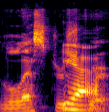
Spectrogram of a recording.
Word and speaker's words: Leicester: up later confirmed that we shall be pronouncing it leicester leicester we don't have to mess around in there there's all kinds of extra letters in there yeah cause we we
